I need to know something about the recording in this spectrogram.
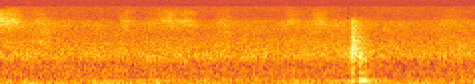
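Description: Near silence: room tone in a small room, with one faint short click near the end.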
